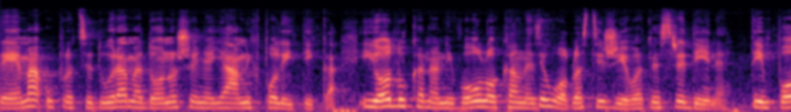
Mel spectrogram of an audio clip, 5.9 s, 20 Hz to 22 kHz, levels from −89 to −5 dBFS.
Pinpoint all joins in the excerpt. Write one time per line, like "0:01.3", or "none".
0:04.0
